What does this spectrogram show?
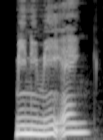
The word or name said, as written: minimering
